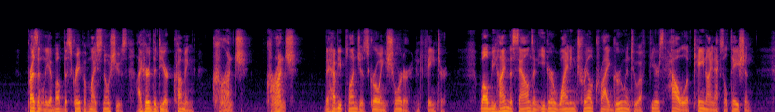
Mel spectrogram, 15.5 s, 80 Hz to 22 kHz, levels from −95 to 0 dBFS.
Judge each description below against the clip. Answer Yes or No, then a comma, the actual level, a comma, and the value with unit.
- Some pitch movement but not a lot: Yes, average, 3.4 semitones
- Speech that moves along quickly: No, average, 165 wpm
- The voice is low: Yes, very low, 95 Hz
